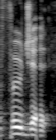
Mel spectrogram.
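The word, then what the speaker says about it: Fugitt: michael morales versus adam fujit and man what a what a missed opportunity uh i'm bummed his name is pronounced fujit because how great would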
